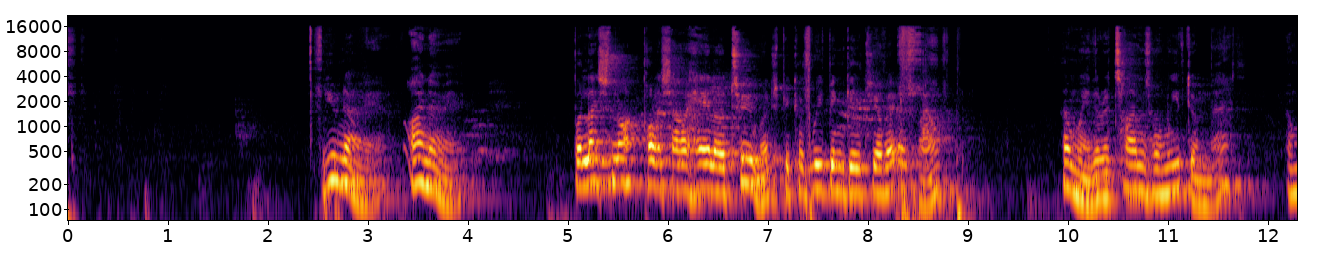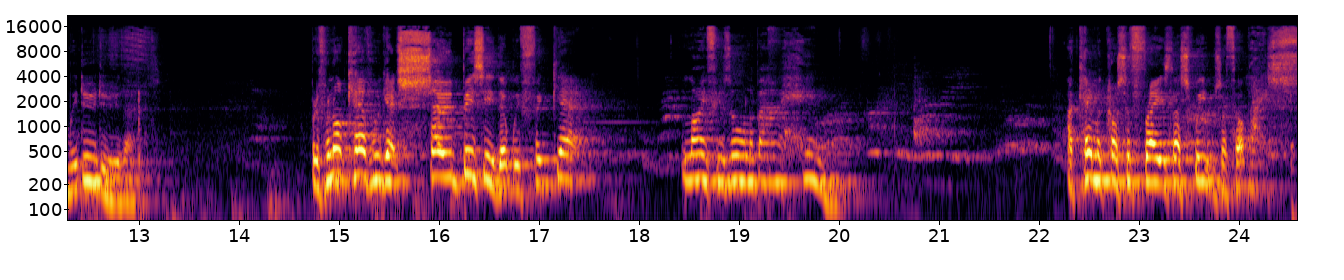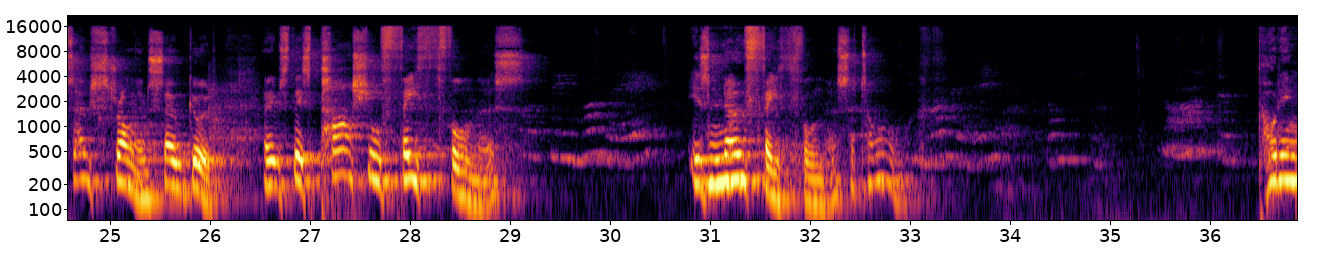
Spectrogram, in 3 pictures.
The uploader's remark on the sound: This audio recording was taken at the 10:30 Benefice Communion Service, on March 3rd 2024 in St Oswald's Church, Askrigg.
